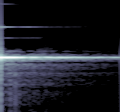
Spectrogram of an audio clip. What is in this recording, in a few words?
celesta, programmable speaker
